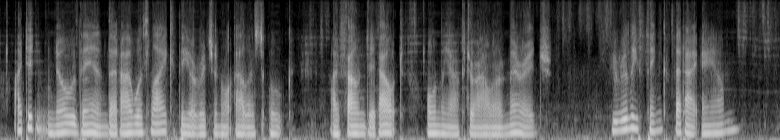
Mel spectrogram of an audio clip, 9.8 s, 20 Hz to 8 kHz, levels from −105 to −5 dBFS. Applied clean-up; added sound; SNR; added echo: neural separator model SepFormer DNS4.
